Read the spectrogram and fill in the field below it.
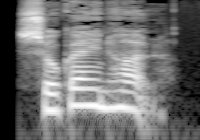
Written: sukkerindhold

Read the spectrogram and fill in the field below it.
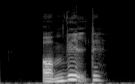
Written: omvælte

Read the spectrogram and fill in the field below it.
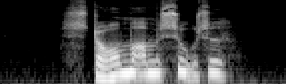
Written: stormomsust

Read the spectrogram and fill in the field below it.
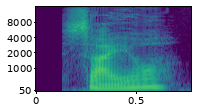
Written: sejr

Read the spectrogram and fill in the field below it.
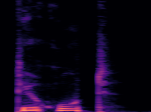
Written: DEROUTERNES

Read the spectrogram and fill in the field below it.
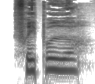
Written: fribryder

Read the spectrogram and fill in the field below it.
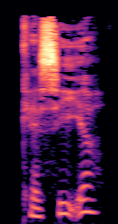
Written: KASSEREDES

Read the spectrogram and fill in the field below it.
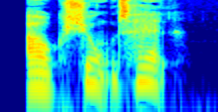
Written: auktionshal

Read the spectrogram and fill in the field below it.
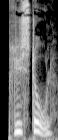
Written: plysstol

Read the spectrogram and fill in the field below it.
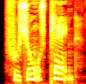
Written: fusionsplan

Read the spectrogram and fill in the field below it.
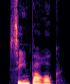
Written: senbarok

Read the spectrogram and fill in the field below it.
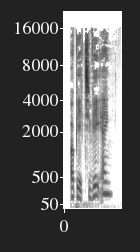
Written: objektivering

